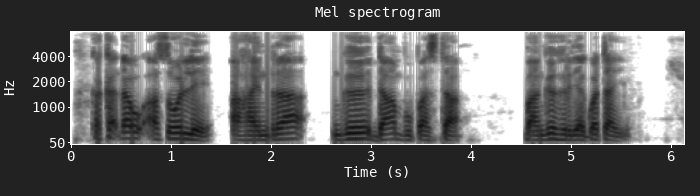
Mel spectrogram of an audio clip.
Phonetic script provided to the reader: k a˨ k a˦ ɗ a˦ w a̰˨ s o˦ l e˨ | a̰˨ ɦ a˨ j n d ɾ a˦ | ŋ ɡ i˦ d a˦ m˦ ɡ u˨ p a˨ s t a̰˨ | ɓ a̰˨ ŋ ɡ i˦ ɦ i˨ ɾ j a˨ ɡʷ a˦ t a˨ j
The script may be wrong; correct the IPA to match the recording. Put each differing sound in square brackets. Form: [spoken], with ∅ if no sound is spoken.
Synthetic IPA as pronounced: k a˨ k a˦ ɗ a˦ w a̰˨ s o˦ l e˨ | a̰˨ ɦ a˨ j n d ɾ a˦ | ŋ ɡ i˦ d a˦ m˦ [b] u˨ p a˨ s t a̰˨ | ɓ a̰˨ ŋ ɡ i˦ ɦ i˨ ɾ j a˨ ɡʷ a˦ t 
